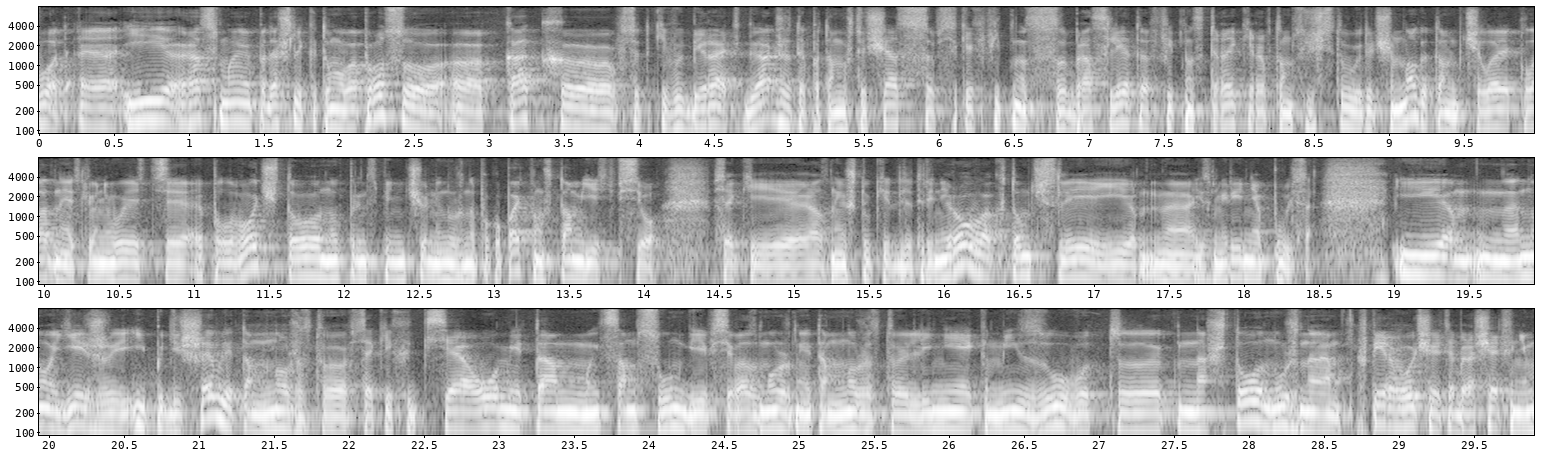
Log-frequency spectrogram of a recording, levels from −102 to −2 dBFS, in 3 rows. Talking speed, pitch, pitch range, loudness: 170 wpm, 105 Hz, 95-115 Hz, -11 LUFS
